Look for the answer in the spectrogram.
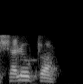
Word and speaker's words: Chalopin: D'accord, je suis madame Chalopin. – Ça s'écrit comment? – C-H-A-L-O-P-I-N.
